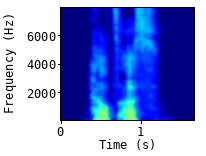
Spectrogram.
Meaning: ace of hearts
- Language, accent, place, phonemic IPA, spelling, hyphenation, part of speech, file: German, Germany, Berlin, /ˌhɛʁt͡sˈʔas/, Herzass, Herz‧ass, noun, De-Herzass.ogg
